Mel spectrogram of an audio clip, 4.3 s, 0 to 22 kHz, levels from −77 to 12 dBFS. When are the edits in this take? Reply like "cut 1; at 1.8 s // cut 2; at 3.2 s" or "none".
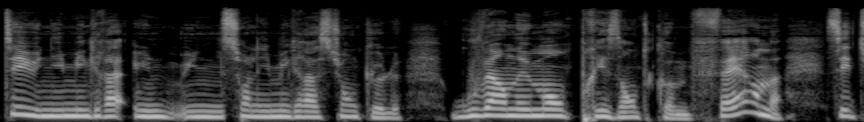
cut 1; at 1.1 s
